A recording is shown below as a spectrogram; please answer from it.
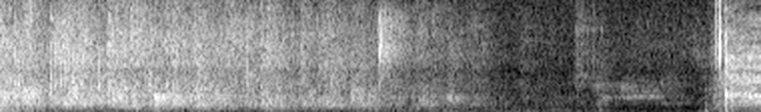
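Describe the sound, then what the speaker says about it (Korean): Congregation applause at a Korean church service, a dense spread of clapping that gradually thins and fades, ending with a brief louder burst near the close. "감사와 환영의 박수로 환영해 주시고 감사를 표해 주시면 되겠습니다"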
